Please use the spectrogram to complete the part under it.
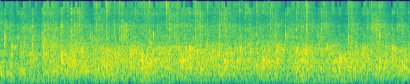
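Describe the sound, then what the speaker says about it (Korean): Loud, sustained applause from a large crowd at a book concert, dense and steady throughout with no pauses. "요 박수 소리가 좀 커야 돼"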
